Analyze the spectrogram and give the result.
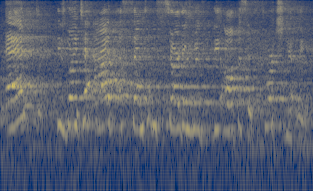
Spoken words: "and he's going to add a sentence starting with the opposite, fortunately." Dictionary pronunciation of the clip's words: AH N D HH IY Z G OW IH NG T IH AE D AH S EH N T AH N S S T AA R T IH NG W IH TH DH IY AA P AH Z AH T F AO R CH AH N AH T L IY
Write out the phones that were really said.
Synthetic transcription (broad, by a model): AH N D HH IY Z G OW IH NG T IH AE D AH S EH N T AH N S S T AA R T IH NG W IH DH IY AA P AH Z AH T F AO R CH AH N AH T L IY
